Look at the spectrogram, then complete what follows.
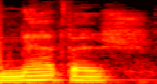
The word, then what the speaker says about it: nephesh: the nishama and The I just said it wrong. There's the nephesh and the ru the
